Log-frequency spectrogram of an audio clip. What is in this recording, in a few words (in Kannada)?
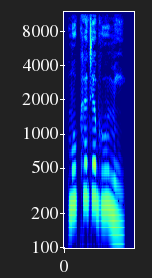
"ಮುಖಜಭೂಮಿ", Kannada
